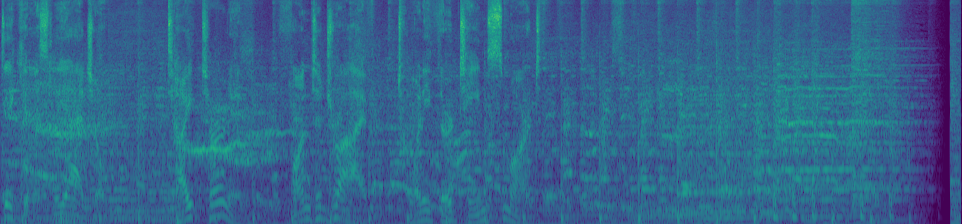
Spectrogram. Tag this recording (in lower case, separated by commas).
speech, car, vehicle, skidding, motor vehicle (road), music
